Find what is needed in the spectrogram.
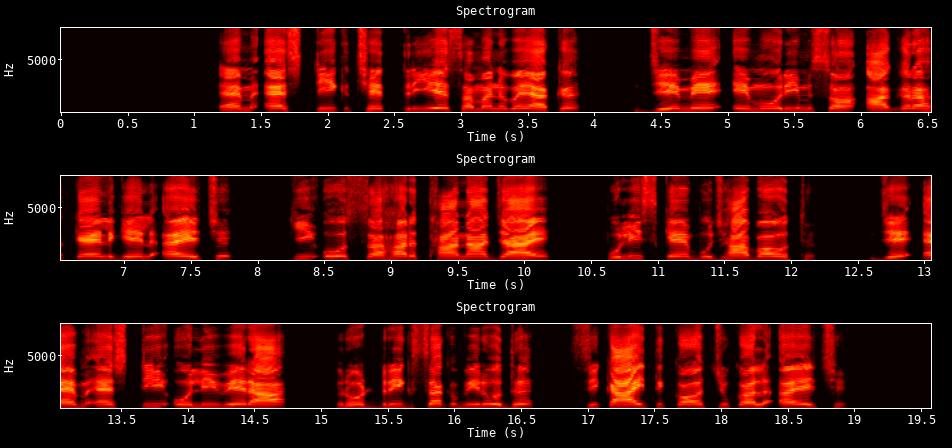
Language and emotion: Maithili, neutral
